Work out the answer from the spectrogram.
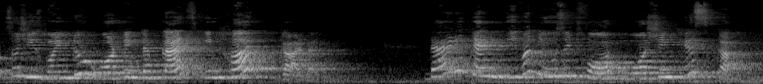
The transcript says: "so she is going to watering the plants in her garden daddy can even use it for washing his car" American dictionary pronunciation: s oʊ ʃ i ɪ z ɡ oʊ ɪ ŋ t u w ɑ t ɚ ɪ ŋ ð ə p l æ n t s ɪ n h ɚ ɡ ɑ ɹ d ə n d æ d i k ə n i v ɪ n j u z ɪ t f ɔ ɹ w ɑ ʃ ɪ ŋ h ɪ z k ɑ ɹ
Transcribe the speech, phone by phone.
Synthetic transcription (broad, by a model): s oʊ ʃ i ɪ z ɡ oʊ ɪ ŋ t u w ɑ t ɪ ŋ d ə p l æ t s ɪ n h ɚ ɡ ɑ ɹ d ə n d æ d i k ə n i v ɪ n j u z ɪ t f ɔ ɹ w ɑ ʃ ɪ ŋ h ɪ z k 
